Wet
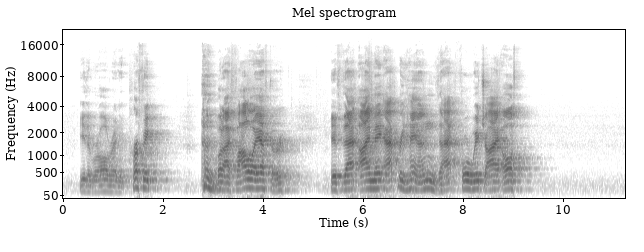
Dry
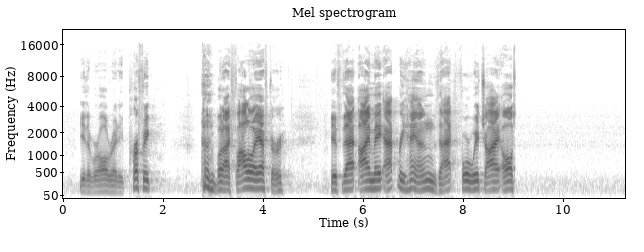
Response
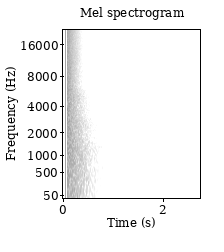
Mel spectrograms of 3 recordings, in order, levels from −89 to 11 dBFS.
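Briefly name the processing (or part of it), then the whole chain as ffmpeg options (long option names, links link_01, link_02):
saturated reverb return: -filter_complex "[0:a]asplit=2[link_01][link_02];[1:a]atrim=start_sample=2205[link_03];[link_02][link_03]afir=irnorm=-1:irlink=0,asoftclip=type=tanh:threshold=-18dB,volume=-5dB[link_04];[link_01][link_04]amix=inputs=2:normalize=0,asettb=1/sr,asplit=3[link_05][link_06][link_07];[link_05]atrim=end=1.054[link_08];[link_06]atrim=start=1.05:end=1.64,asetpts=PTS-STARTPTS,afade=type=in:duration=0.004:curve=qsin,afade=type=out:start_time=0.586:duration=0.004:curve=qsin,equalizer=frequency=2200:width_type=o:width=1.2:gain=-5[link_09];[link_07]atrim=start=1.636[link_10];[link_08][link_09]acrossfade=duration=0.004:curve1=hsin:curve2=qsin[link_11];[link_11][link_10]acrossfade=duration=0.004:curve1=qsin:curve2=hsin,volume=-3dB"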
